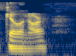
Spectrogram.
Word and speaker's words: Gielinor: I actually never really said it, actually I always just said RuneScape, but the correct pronunciation is Gielinor, which isn't too bad at all really.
